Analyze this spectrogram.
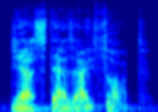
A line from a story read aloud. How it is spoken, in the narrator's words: said angrily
